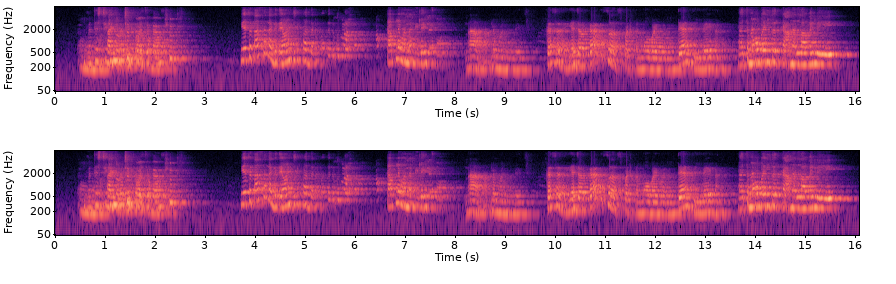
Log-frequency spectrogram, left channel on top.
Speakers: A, on the right (about 60°); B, on the left (about 30°).
A: हम्म
B: मग तेचिके
A: साईडला
B: नोट
A: लिहायचं
B: चटकवायचं
A: असतं बुवा
B: काय
A: असं
B: येत तस ना ग देवांशी फादर म ब कापल्या मनानी लयच
A: हा आपलं म्ह कस याच्यावर करा ना सर्च पटकन मोबाईल वरून द्यान दिले ना
B: आयता म मोबाईल तत कानल लावेल हे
